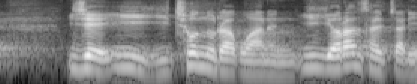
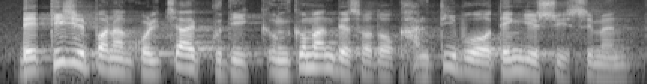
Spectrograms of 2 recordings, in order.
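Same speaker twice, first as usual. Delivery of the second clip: Psalm read in broad Gyeongsang dialect, lightly performed; 2 semitones lower than usual. Acted. Pastor reads Psalm 23 to his congregation in Gyeongsang dialect. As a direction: recite it like a Gyeongsang native, folksy and blunt. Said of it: "경상도 버전으로 말씀을 보겠습니다".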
